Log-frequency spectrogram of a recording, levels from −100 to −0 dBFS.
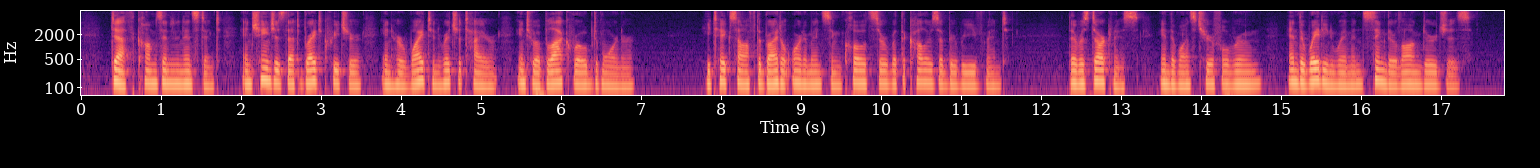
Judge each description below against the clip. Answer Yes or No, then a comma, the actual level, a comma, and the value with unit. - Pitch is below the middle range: Yes, low, 125 Hz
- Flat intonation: Yes, narrow, 1.9 semitones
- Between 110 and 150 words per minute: No, average, 170 wpm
